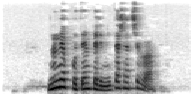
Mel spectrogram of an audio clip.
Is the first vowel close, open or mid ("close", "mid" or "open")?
close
